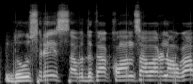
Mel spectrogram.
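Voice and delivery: ordinary talk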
